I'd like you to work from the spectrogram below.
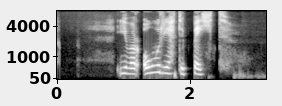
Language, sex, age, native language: Icelandic, female, 10, Icelandic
